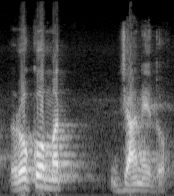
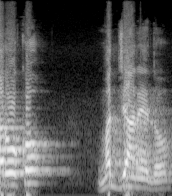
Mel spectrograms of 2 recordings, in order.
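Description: First: रोको मत run together, pause, then जाने दो; slow, lower reading broken after मत. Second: Raised रोको set apart from मत जाने दो; pause after रोको. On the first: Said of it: "माना तब्दील हो गया पूरा". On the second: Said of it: "रोको पर तक-, तवक्कुफ बादशाह वक्त ने किया". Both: Shown as a demonstration.

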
